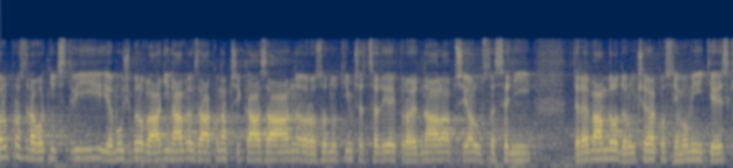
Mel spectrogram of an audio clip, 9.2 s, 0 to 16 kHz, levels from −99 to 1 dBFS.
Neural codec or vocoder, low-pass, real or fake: none; 7.2 kHz; real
